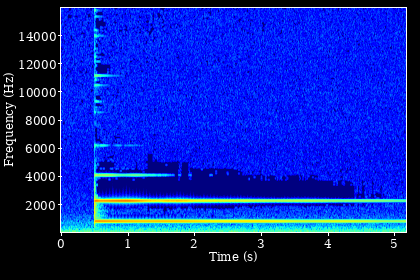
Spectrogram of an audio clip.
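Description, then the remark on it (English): A single meditation bell is struck once, its clear, pure tone ringing out loudly and then slowly fading over several seconds with a long, sustained decay. No one speaks. “I'll ring the sound of the bell again. Rest your awareness on the sound of the bell.”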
